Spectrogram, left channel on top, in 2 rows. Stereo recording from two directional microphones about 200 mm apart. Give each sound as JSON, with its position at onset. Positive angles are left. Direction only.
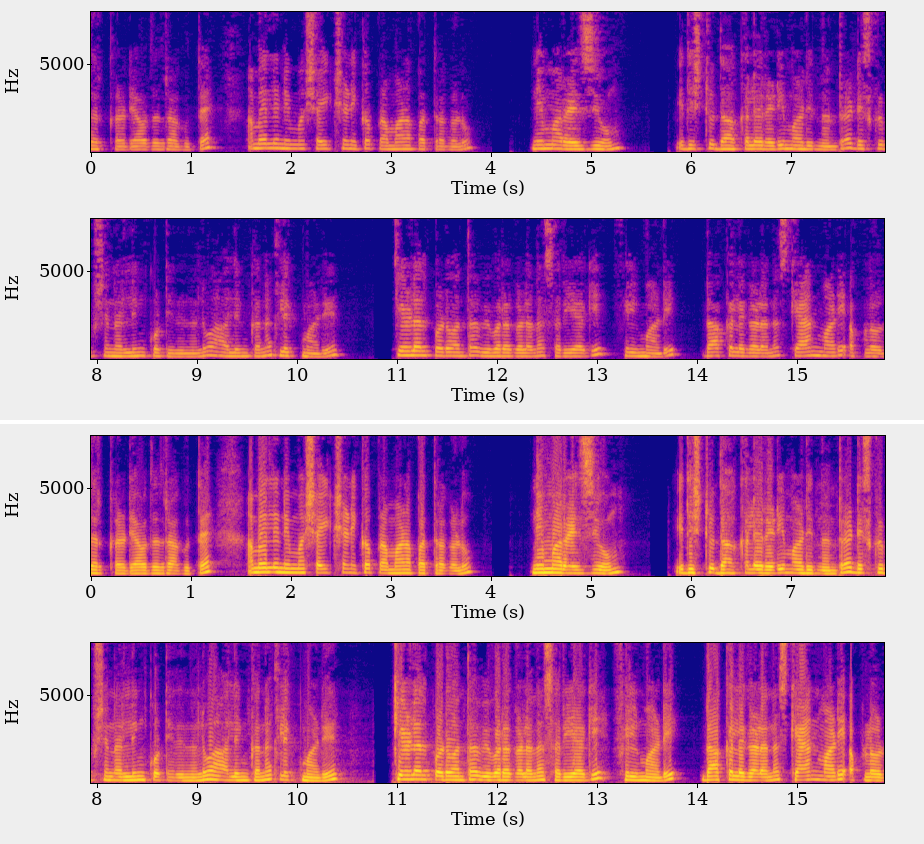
{"t": 0.0, "sound": "a woman's voice", "side_deg": -40}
